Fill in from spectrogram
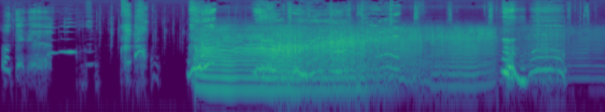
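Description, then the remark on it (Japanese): A short stretch of speech, then a loud, long fart that rumbles and sputters for about five seconds, dropping in pitch and trailing off near the end. “最低にくさいおならって、鼻先で炸裂させちゃいますの。”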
